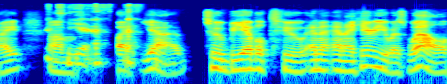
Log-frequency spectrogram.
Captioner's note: chuckles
